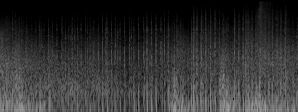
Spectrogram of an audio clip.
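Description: Anti-tank gun fire against a Maus super-heavy tank in the Gates of Hell war game, set in a loud, continuous battle din of rapid machine-gun bursts and gunfire with heavy booms throughout.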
